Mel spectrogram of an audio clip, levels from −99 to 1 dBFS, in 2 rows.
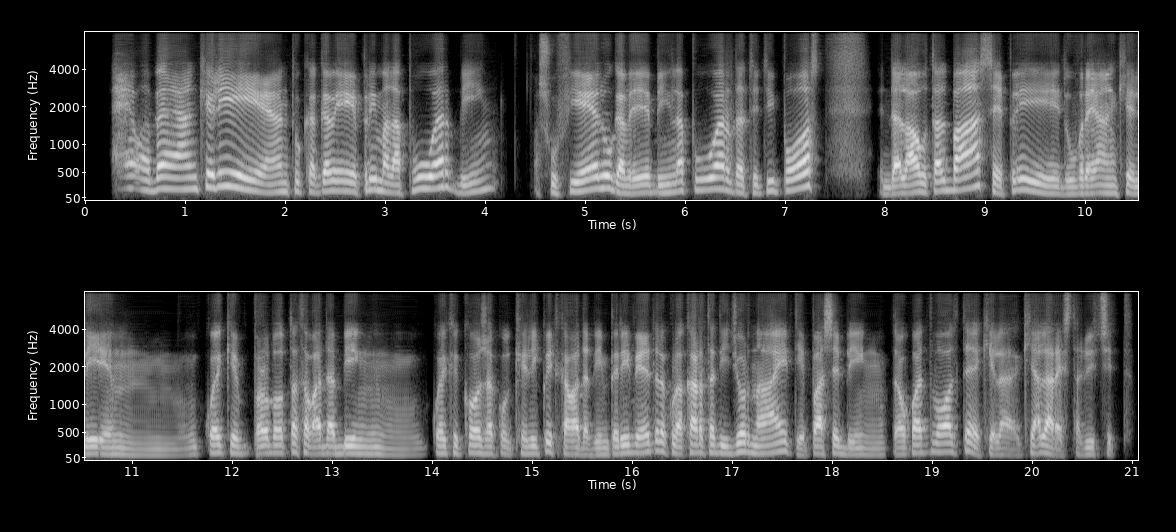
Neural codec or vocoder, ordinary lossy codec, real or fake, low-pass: codec, 16 kHz, 0.7 kbps, FocalCodec; none; fake; none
